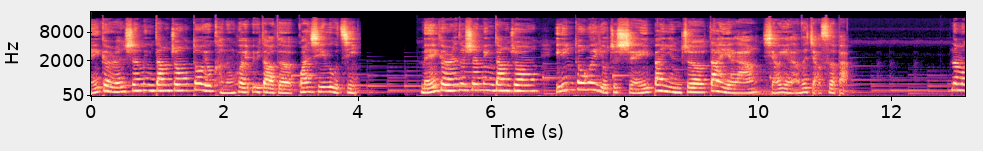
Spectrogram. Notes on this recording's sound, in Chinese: 在山上錄音就會把蟬的聲音錄進去。請大貓咪們小貓咪們多包容剪不好的聲音。錄音設備：Zoom l8。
